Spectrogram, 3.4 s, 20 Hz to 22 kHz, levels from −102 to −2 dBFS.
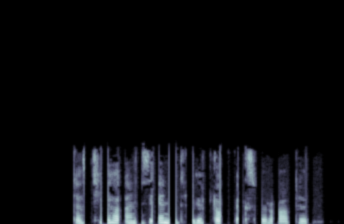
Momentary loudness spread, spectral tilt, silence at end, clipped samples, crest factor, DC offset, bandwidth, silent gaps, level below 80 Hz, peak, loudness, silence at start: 7 LU; -5.5 dB/octave; 0.35 s; under 0.1%; 20 dB; under 0.1%; 7.8 kHz; 2.57-2.61 s, 2.90-2.95 s; -54 dBFS; -4 dBFS; -23 LUFS; 0.75 s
